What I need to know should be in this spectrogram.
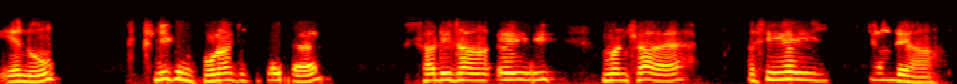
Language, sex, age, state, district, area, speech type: Punjabi, male, 60+, Punjab, Fazilka, rural, conversation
